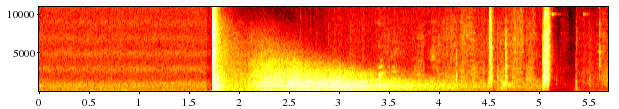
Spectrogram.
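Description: A single rifle shot about 1.7 seconds in, a sharp crack whose report rolls and echoes away over about two seconds, followed by a few faint clicks near the end.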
